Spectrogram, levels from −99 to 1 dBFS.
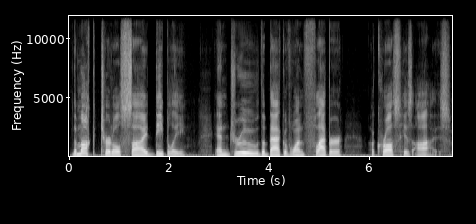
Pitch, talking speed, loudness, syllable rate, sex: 130 Hz, 115 wpm, -19 LUFS, 3.4 syllables/s, male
